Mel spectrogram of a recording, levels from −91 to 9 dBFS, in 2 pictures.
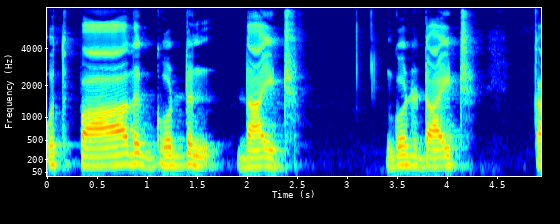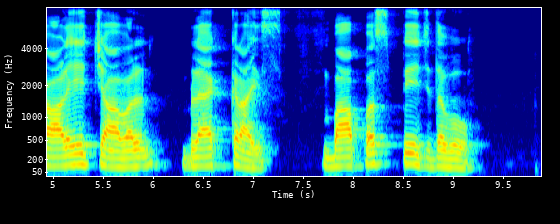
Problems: none marked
